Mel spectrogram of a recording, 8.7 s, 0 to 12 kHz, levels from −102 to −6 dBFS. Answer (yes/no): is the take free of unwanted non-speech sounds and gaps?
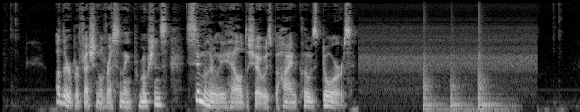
no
